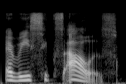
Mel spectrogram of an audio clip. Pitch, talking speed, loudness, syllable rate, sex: 190 Hz, 145 wpm, -20 LUFS, 4.9 syllables/s, female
